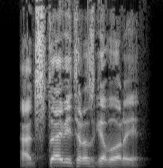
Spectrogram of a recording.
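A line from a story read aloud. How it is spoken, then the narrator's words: Barking. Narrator (Russian): рявкнул Райан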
